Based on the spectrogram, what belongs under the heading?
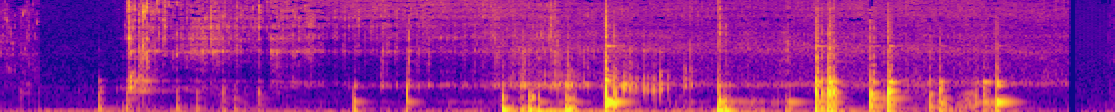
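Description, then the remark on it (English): Wine is poured into a glass, a steady liquid hiss with irregular glugging splashes that grow louder and busier midway before stopping abruptly. Fairly quiet, with no talking. “We didn't even move. No, we didn't move. I poured some wine.”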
